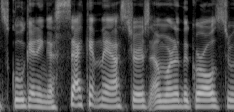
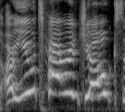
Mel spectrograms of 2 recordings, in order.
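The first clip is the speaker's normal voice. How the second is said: high excited scream across the street; 4 dB louder than usual. Retold or imitated. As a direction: shriek the question at a stranger. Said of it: "some woman screamed".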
